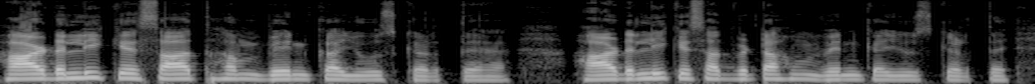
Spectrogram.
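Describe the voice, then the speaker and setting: Patient Indian teacher, smooth higher voice. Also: male voice, no echo, studio quality. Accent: Indian English. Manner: patient, repetitive, quizzes students with questions he answers himself; reads exam sentences slowly word by word. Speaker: English grammar teacher. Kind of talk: exam-prep lesson in mixed Hindi and English.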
